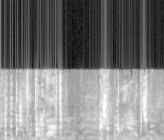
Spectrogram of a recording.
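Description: An actor playing a vengeful, bullying privy councillor in a radio play, speaking with menacing emphasis. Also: male voice, sits high, normal speed, a crowd in the background, natural voice. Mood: threatening. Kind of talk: Dutch radio play acting.

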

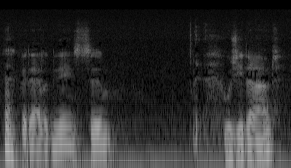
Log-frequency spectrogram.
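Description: A man's voice: fairly low pitch, expressive, a little fast, a little mellow, natural voice. An actor playing a regretful, lonely middle-aged divorced father in a radio play, speaking hesitantly and searching for words. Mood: awkward, tentative. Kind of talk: Dutch radio drama acting. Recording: noisy, humming radio play recording.

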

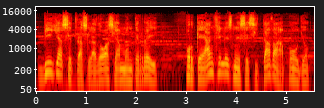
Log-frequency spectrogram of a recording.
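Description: Low, dark-voiced unhurried male narrator. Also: expressive. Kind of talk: scripted historical radio narration. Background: string music.

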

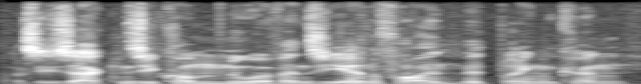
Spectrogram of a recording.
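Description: A courteous bachelor of thirty-two in a radio play. His voice is low, and he talks in a hesitant, conversational way with dry, gentle irony, eager to be a good host. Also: expressive, rapid-fire, a little hiss or hum. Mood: awkward, probing. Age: 30s. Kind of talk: naturalistic German radio play dialogue.

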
